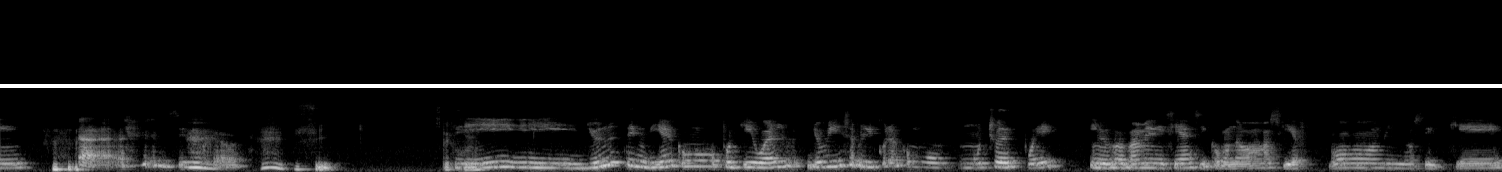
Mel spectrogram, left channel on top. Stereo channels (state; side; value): silent; left; digital silence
